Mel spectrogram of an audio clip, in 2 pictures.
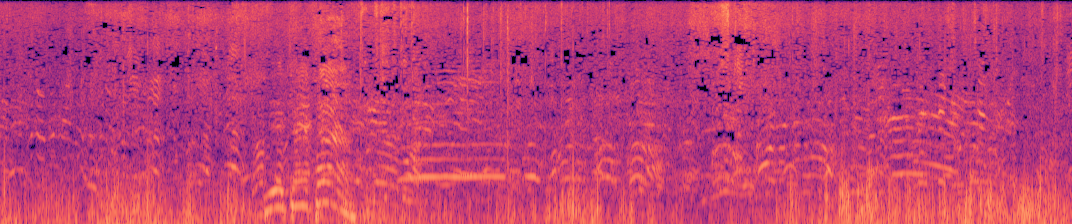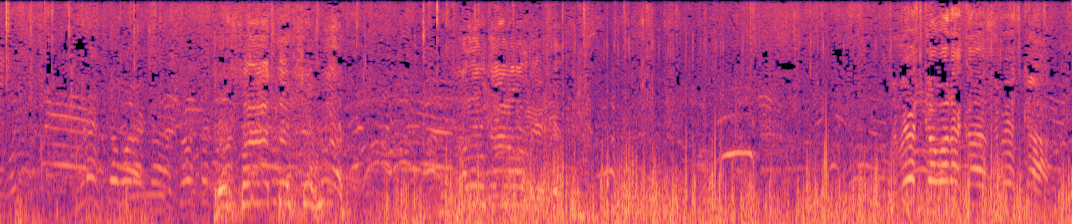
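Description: A crowd of men shouts and chatters close by, outdoors.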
